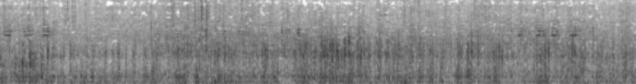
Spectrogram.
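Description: Wind rushing over a phone microphone, mixed with road and traffic noise, recorded from a moving vehicle.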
